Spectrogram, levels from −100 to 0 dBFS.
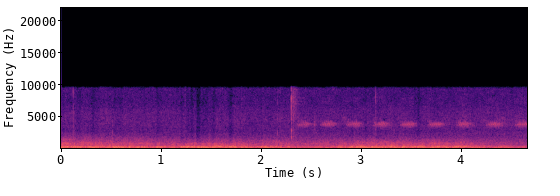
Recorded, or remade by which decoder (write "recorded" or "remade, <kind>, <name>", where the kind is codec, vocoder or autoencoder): recorded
